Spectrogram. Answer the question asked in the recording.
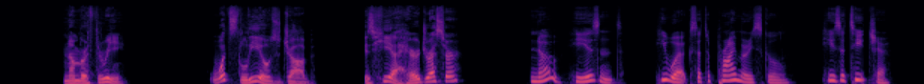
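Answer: A teacher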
